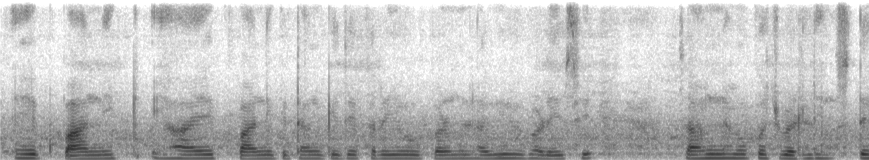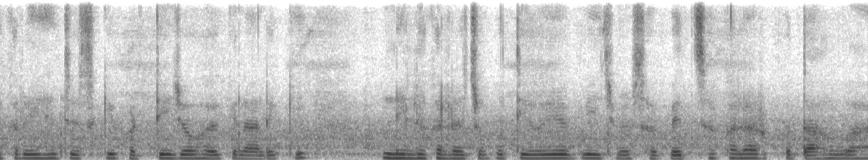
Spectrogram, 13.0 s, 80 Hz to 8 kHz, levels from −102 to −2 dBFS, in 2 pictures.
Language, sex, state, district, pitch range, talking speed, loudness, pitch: Hindi, male, Jharkhand, Sahebganj, 180-195 Hz, 195 wpm, -33 LUFS, 185 Hz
